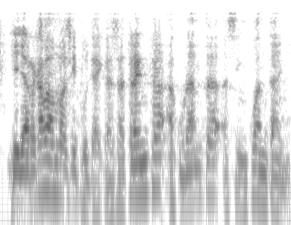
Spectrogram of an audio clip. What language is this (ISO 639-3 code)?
cat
